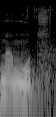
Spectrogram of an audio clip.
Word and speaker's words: mamuts: Muy bien, en esta oración la palabra especial es mamuts. ¿Qué pasa con ella? Cuando yo la silabeo, digo mamuts, la última sílaba es tónica. ¿Eso qué quiere decir? Que es una palabra aguda.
